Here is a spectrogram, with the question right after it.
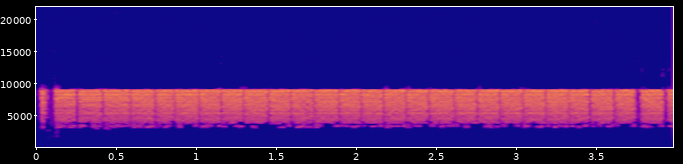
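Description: A spotted meadow katydid gives a steady, high, hissing buzz with a fine ticking texture.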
